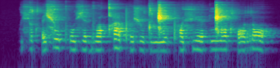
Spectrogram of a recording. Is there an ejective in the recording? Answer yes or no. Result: yes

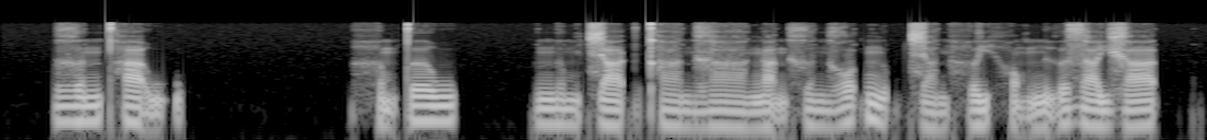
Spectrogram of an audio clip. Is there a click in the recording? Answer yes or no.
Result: no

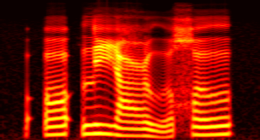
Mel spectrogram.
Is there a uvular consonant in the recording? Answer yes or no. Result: yes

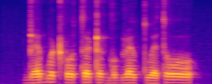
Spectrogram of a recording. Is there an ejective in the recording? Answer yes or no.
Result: no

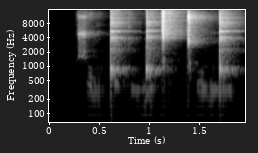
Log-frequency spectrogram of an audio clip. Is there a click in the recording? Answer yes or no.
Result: yes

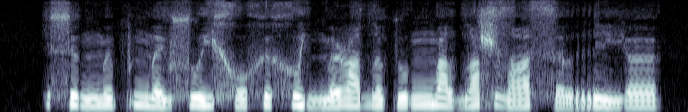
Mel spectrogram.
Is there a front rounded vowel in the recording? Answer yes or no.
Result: yes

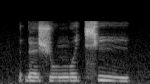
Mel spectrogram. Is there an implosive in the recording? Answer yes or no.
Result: yes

